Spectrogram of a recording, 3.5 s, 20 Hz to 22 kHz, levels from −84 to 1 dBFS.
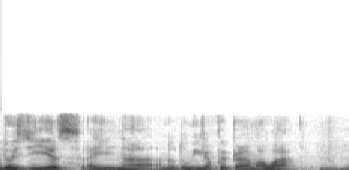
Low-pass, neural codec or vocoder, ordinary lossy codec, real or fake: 7.2 kHz; codec, 44.1 kHz, 7.8 kbps, DAC; none; fake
